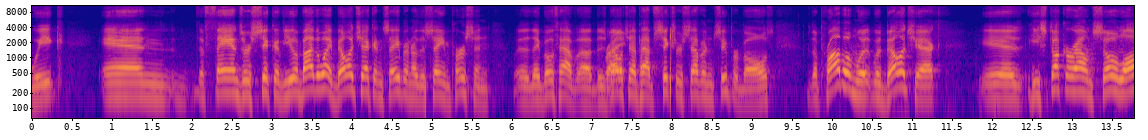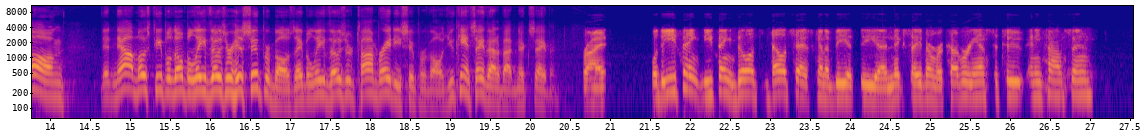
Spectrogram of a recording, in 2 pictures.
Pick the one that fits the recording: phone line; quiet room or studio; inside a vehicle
phone line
